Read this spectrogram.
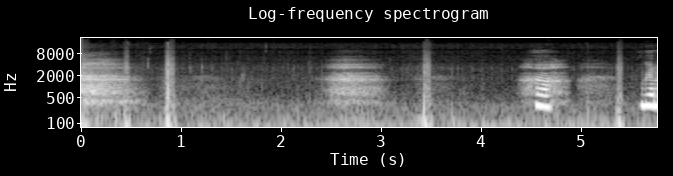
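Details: Person home sick and very sneezy: sharp audible in-breaths and sighing breaths between quiet stretches, building-up gasps before sneezes; gasping.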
